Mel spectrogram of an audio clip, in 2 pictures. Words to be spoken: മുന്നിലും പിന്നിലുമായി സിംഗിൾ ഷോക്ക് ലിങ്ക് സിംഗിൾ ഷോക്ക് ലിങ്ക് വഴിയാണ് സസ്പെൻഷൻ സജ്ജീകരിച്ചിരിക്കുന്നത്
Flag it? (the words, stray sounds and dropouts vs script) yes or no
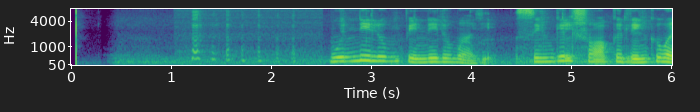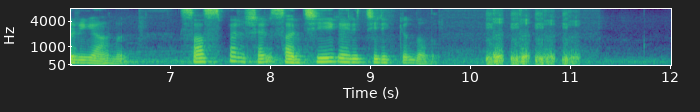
yes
